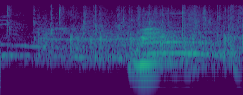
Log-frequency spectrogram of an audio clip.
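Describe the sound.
Soft audience applause during a church sermon, a steady patter of many hands with a voice talking over it, quiet throughout.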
